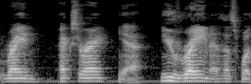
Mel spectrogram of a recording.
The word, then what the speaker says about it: Uranus: it's like an x-ray like rain x-ray yeah Uranus that's what it's supposed to be pronounce so so this is the Uranus saber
